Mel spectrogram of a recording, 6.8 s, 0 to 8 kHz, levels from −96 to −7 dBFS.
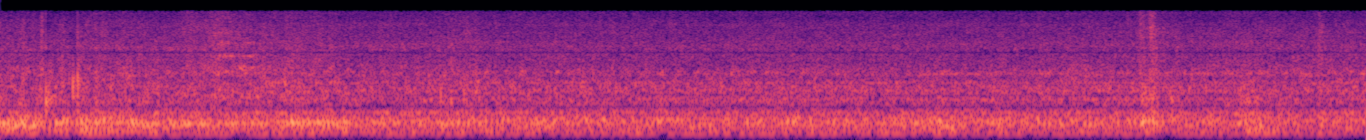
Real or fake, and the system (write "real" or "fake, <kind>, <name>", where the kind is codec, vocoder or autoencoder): fake, autoencoder, DAC-VAE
